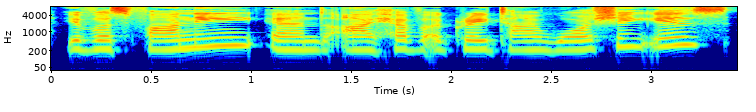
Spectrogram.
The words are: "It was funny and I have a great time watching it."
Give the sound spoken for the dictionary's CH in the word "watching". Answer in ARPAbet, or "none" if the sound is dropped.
SH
